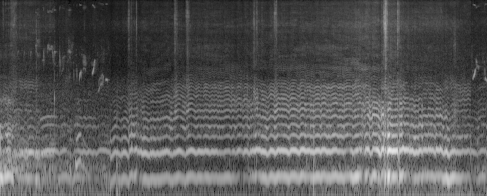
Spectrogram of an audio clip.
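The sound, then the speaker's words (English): A dense, steady hum of many bees buzzing around a hive in the Marble Arch Caves Geopark, the drone wavering slightly in pitch as individual insects pass by, swelling a little louder toward the end, with no voices. “The sound of nature's dreaming is the hum of bees and the audible activity of the hive.”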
